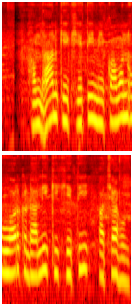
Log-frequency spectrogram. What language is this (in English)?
Bhojpuri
